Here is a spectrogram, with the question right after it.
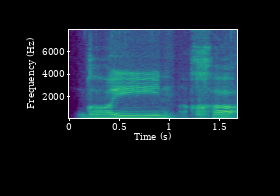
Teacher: হলকের শেষ হইতে গাইন এন্ড খ উচ্চারিত হয়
